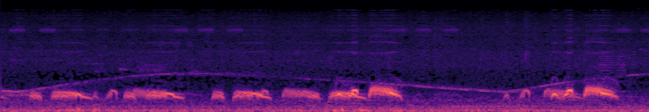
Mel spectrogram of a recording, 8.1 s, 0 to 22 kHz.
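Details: Spotted dove kept as a decoy bird, from Trà Vinh, Vietnam, recorded 22 February 2021: low, hollow cooing in repeated groups of short notes and longer rolling coos, with a faint sliding whistle-like tone in the background.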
